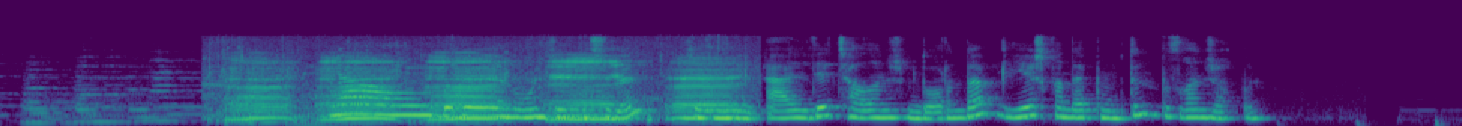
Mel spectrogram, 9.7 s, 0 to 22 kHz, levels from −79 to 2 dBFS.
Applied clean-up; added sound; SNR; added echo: none; Animal; -1 dB; none.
